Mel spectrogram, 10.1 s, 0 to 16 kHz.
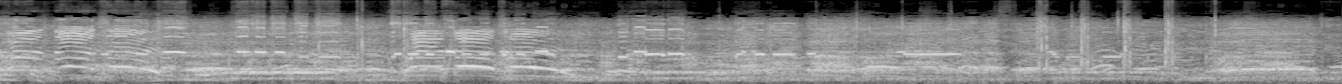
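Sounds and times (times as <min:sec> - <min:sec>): group chanting loudly: 0:00.0 - 0:10.0.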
